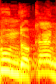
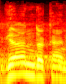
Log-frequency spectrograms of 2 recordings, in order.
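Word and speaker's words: Gündoğan: No digas Gundogan, es Gandogan.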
